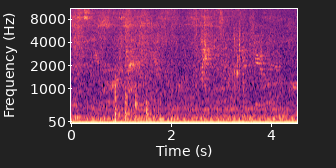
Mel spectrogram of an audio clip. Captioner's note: knocks on door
